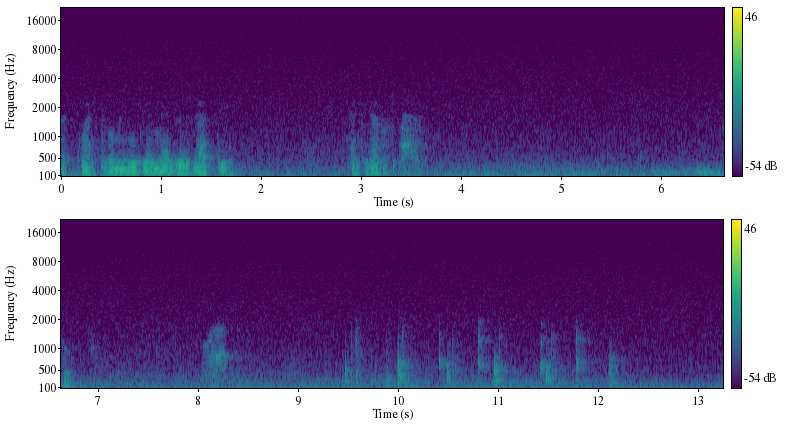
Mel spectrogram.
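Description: A middle-aged man speaks quietly and intently, close by.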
